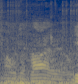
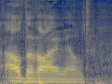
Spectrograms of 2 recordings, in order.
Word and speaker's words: Alderweireld: Aldevarel. – Yeah, him. – Oh, yeah. – Give the mic, he knows how to say it. – Alderweireld.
